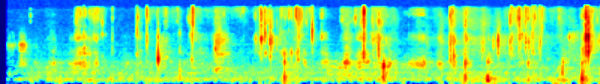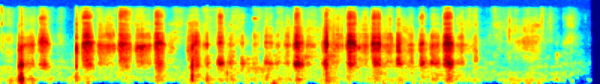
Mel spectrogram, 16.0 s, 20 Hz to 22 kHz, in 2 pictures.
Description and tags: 20170520 Chihuahua Dog Breathing and Licking 2
Chihuahua Dog Breathing and Licking, recorded with MXL Cube -> Focusrite 2i4.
